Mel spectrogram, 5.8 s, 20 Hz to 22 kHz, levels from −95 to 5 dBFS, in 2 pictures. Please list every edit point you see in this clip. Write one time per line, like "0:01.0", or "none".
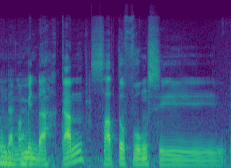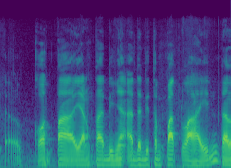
0:01.1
